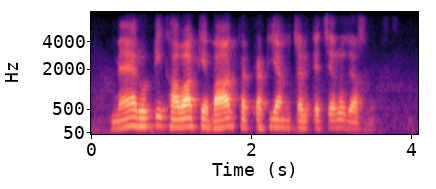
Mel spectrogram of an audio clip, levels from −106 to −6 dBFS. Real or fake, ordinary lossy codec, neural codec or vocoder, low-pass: fake; Opus, 16 kbps; codec, 24 kHz, 0.9 kbps, DualCodec; 7.2 kHz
